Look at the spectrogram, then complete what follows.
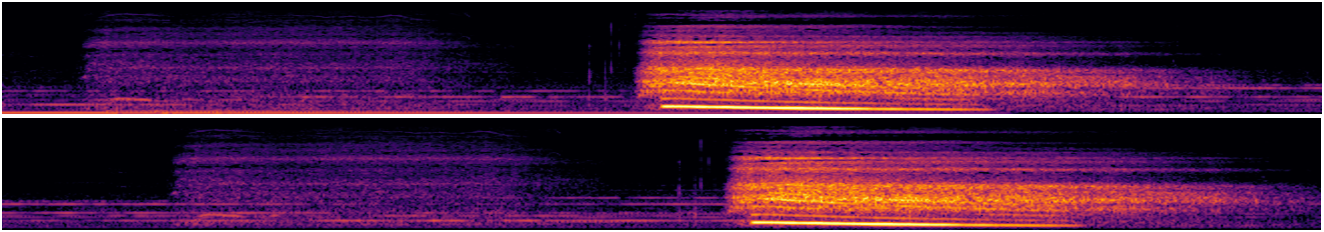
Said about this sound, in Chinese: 那今天呢，我们会用双倍吐气法来做呼吸的练习。所以，如果说呢，你吸气三秒，吐气就用六秒；如果你吸气用了四秒，那吐气呢就用八秒。吐气的时候呢，我们嘴巴张开，发出“哈”的声音，听起来呢就会像这样子。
